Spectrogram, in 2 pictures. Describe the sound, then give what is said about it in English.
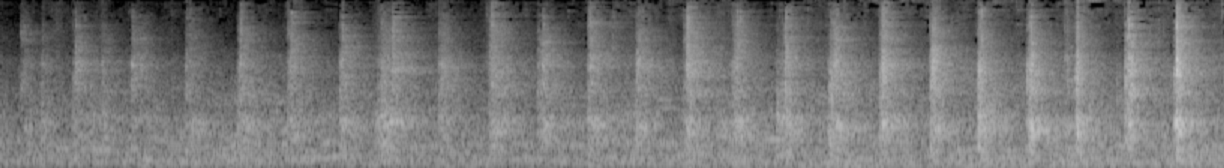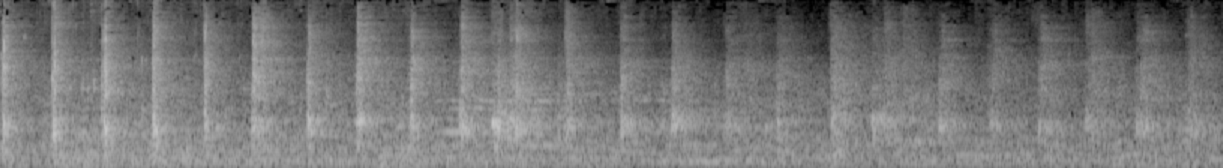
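Horse hooves trot in a steady, even rhythm of sharp clip-clop strikes as a loaded, ridden horse trots off a boat and onto land, fairly loud and continuing throughout over a faint background hiss with no voices. “Kenji loaded down his horse and mounted. They then trotted off the boat and on to land.”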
